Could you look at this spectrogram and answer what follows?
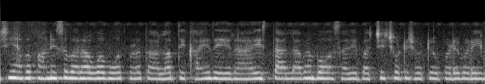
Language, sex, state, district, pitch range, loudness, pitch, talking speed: Hindi, female, Punjab, Fazilka, 265-280 Hz, -15 LUFS, 270 Hz, 310 wpm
